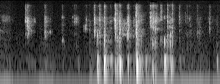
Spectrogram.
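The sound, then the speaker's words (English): Quick bursts of typing on a keyboard: a flurry of crisp clicking keystrokes that pause briefly, then speed up into a dense run. No one speaks. “What are you typing?”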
